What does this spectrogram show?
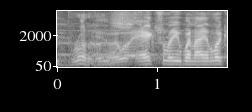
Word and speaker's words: Brudhas: first finalists, the 3 Brudhas. That's the pronunciation we're going to go with there, as they have a bit of a connotation, you'll say, as opposed to just 3 brothers. It's the 3 Brudhas.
